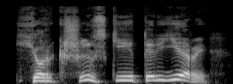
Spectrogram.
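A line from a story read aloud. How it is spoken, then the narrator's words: Exclaiming. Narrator (Russian): воскликнул я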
